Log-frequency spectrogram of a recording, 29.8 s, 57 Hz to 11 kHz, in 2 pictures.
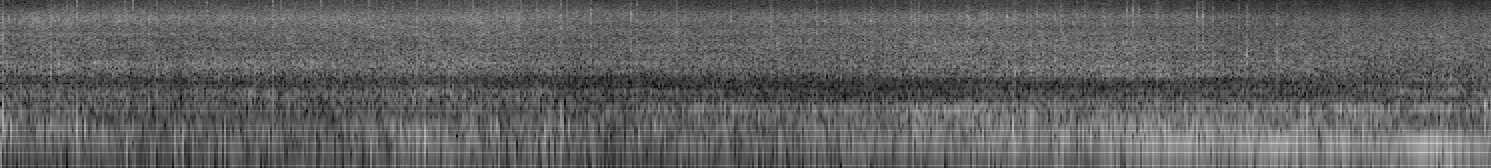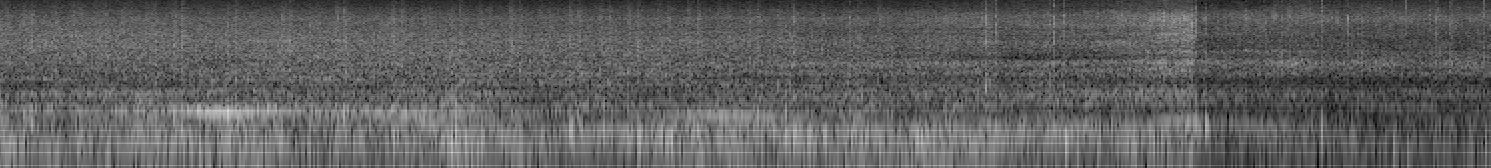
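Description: TOMIX N-gauge model trains, an Odakyu 50000 series VSE and a 4000 series, running past on curved track: a steady running noise of their motors and wheels on the rails. A low hum comes in around the middle, and the noise drops suddenly near the end.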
